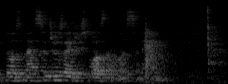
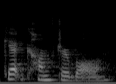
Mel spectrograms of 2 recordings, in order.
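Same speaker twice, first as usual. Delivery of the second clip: measured meditation voice with long pauses; guided meditation. Acted. Yoga teacher leading beginners into a body scan, calm guided meditation. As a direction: guide them calmly, phrase by phrase, leaving room to breathe.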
